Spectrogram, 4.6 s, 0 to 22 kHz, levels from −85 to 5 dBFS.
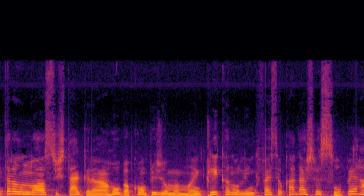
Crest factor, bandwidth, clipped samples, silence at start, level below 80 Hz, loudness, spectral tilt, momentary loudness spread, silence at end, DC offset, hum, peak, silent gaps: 14 dB; 16 kHz; under 0.1%; 0 s; -32 dBFS; -17 LUFS; -6 dB/octave; 6 LU; 0 s; under 0.1%; none; -4 dBFS; none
